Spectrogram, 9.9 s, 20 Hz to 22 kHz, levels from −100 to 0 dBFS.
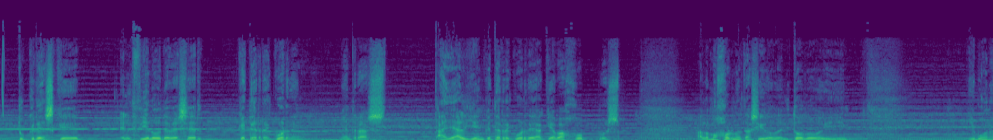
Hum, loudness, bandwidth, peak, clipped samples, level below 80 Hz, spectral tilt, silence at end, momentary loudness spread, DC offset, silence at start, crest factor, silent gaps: none; -36 LUFS; 18 kHz; -16 dBFS; under 0.1%; -56 dBFS; -4.5 dB/octave; 0 s; 16 LU; under 0.1%; 0 s; 22 dB; none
